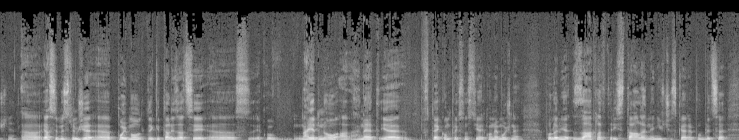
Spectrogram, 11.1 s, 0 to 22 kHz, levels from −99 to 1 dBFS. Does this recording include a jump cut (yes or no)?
no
